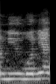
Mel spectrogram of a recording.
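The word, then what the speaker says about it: pneumonia: তুমি ইংলিশে বলো নিউমোনিয়া, একটা পি আছে, আরে ভাই পিটা তো লাগানোর কি দরকার, বাট পি ইজ দেয়ার।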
